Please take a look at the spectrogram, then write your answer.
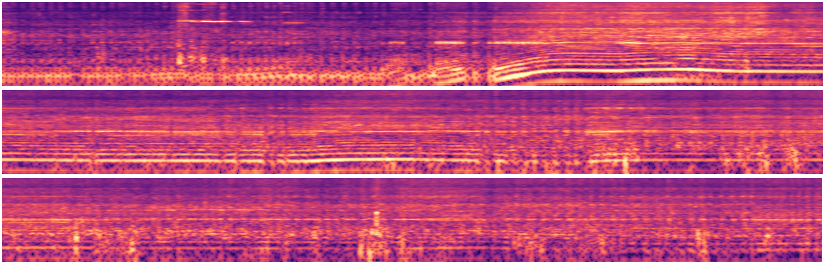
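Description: A nearby Honda Dio scooter with a new piston kit revs up and down in rising, falling whines, then drones along steadily as it rides off.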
